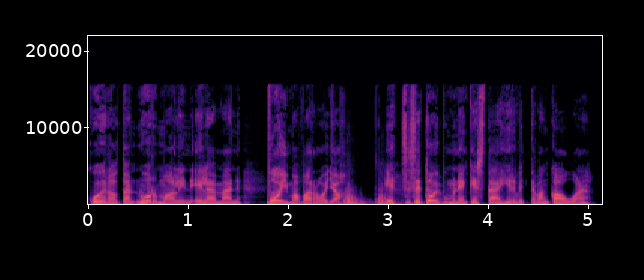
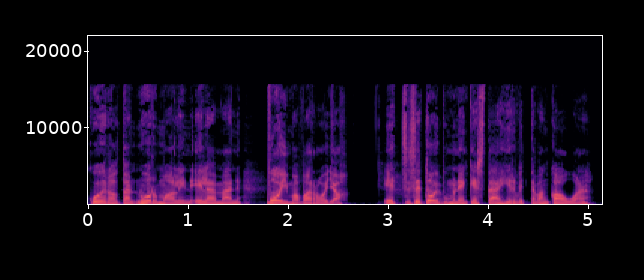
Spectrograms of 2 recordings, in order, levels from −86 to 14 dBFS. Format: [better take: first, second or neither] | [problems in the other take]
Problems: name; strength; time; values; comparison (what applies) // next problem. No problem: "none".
second | door banging; noticeable; at 2.5 s; peak 3 dB below the speech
